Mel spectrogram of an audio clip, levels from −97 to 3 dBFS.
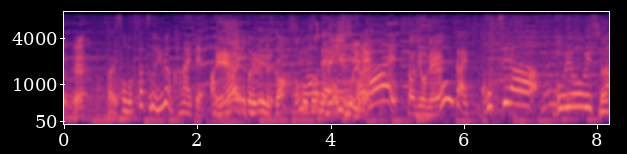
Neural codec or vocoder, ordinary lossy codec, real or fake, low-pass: none; none; real; 7.2 kHz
